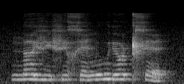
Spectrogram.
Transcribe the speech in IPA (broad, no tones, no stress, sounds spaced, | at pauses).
ŋ ɐ vʲ ɐ fʲ ɔ x ɛ l u ɾʲ ɔ ʈ x ɛ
